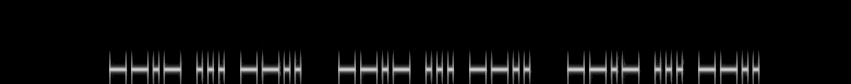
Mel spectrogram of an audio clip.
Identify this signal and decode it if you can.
Morse code, heard as a keyed tone, about 22 wpm, 700 Hz. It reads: QSZ QSZ QSZ
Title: Q-Codes Repeated 3x 22wpm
